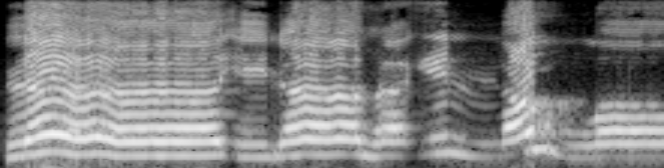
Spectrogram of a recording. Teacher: Di mana ada kalimah Allah sebelumnya baris satu di atas. Lam tu baris satu di atas. Maka nama Allah kena baca tebal. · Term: alif lam jalalah tafkhim, tafkhim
